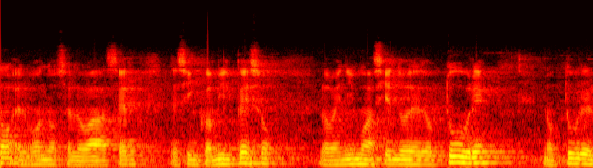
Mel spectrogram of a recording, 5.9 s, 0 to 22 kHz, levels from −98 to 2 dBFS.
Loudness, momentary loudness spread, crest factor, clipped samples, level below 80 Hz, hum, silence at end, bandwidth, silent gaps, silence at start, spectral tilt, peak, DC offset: -31 LUFS; 13 LU; 16 dB; under 0.1%; -58 dBFS; none; 0 s; 7.4 kHz; none; 0 s; -7.5 dB/octave; -14 dBFS; under 0.1%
